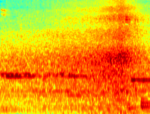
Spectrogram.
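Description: A vehicle approaching along a road, its road and engine noise swelling as it draws near.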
